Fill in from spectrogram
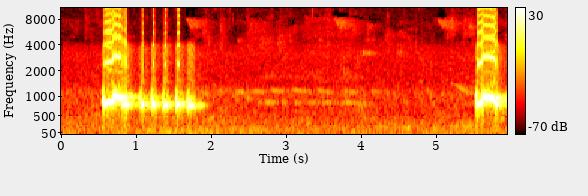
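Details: Bangkok perkutut zebra dove singing, a lure for other doves: a loud phrase of a rising note and six quick pulsed coos, then silence before the next phrase begins about five seconds later.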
